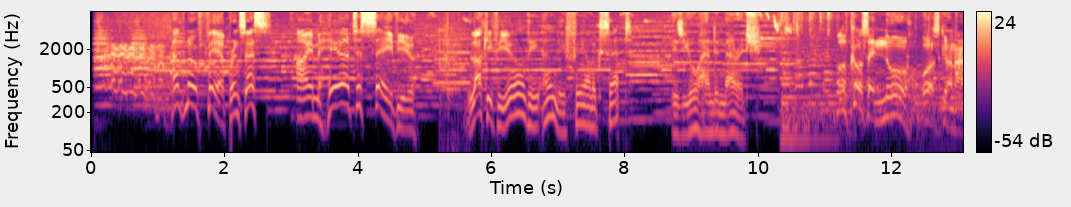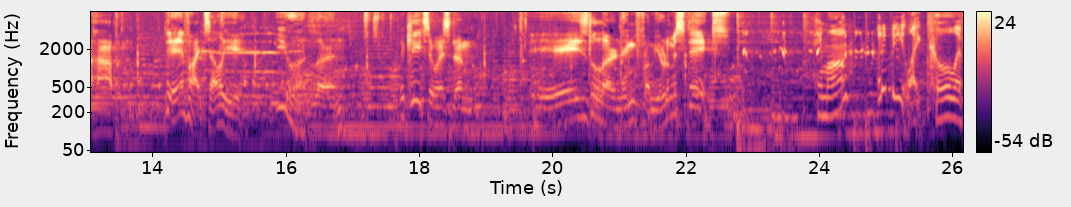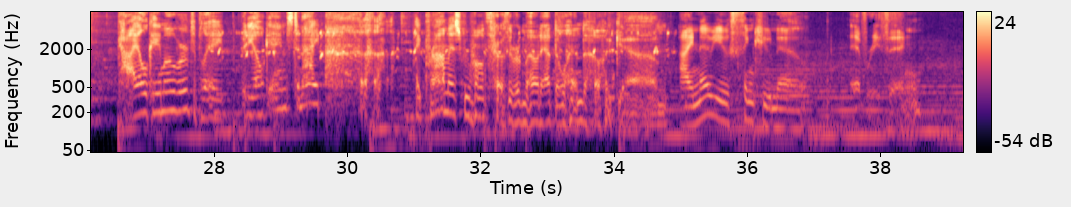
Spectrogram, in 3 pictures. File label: Animation Reel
